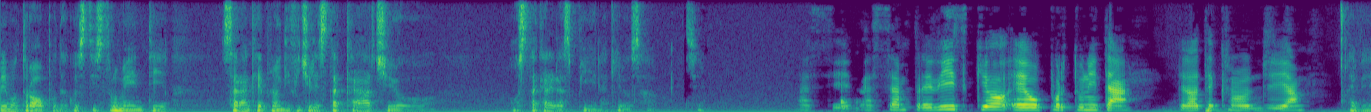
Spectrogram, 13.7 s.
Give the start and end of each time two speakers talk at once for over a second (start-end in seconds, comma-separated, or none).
none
